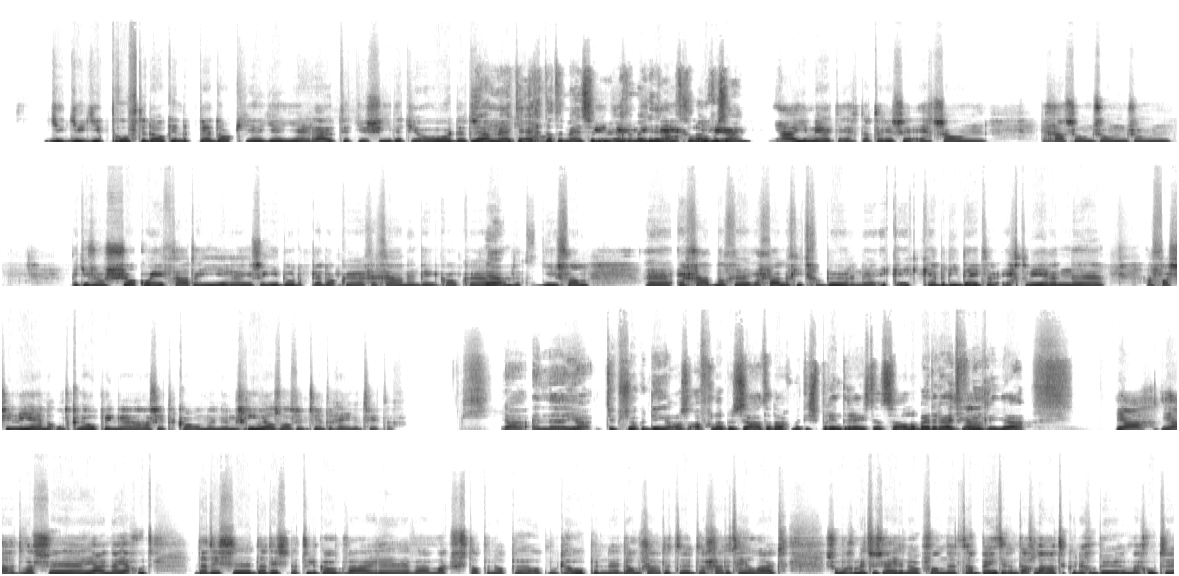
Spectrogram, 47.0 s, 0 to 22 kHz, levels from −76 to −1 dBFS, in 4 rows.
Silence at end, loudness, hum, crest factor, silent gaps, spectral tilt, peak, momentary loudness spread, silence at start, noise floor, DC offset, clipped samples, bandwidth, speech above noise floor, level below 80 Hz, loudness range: 0 s; -22 LUFS; none; 16 dB; none; -5.5 dB/octave; -4 dBFS; 7 LU; 0.45 s; -65 dBFS; under 0.1%; under 0.1%; 15.5 kHz; 43 dB; -56 dBFS; 4 LU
